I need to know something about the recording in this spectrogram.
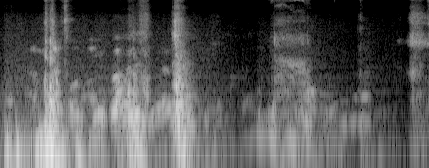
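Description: Minivan sliding door being unlatched by its outside handle and rolled open by hand: a sharp click about half a second in, a rumble as the door runs along its track, and a second knock near two seconds in as it reaches the open stop.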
